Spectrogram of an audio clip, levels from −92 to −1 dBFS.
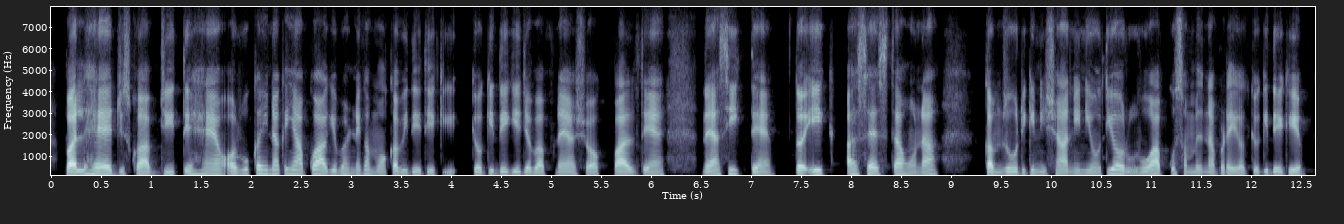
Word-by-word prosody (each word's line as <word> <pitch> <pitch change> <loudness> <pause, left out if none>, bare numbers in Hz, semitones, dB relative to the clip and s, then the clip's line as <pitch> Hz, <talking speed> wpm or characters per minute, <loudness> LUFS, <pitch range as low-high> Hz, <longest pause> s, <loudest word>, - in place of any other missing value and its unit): पल 160 +2 +10
है, 165 +1 +5
जिसको 155 0 -4
आप 160 - +3
जीते 125 +6 -1
हैं 165 0 +1
और 160 -2 0
वो 190 - -4
कहीं 185 0 +1
न - - +4
कहीं 200 0 -3
आपको 180 +2 +1
आगे 170 -2 +4
बढ़ने 165 0 -5
का 180 - -4
मौका 135 -1 -2
भी 165 +2 -6
दे 135 -5 -3
देगी। 120 - -7 0.2
क्योंकि 155 +1 -2
देखिए, 150 -2 -1
जब 150 +1 -2
आप 145 - 0
नया 130 0 +2
शौक़ - - -1
पालते 145 +1 +3
हैं, 155 +1 +2 0.4
नया 150 +3 +5
सीखते 175 -2 -2
हैं, 125 -4 0 0.2
तो 180 - +7
एक 175 -1 +2 0.2
असहजता 170 -1 +1
होना 155 +1 0 0.5
कमज़ोरी 145 +5 +1
की 175 0 -4
निशानी 135 +1 -1
नहीं 165 0 -5
होती 155 +4 -5
और 180 -4 +2
वो 160 - -1
आपको 200 - +1
समझना 140 -5 -4
पड़ेगा। 115 -5 -1
क्योंकि 135 +5 -5
देखिए, 130 -5 +1
155 Hz, 220 wpm, -26 LUFS, 140-170 Hz, 0.5 s, पल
